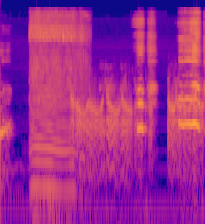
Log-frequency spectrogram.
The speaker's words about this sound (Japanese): なるべく音が出ないように、ゆっくり力を抜いて。ダメ、これ、おならと一緒にうんちまで出る。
